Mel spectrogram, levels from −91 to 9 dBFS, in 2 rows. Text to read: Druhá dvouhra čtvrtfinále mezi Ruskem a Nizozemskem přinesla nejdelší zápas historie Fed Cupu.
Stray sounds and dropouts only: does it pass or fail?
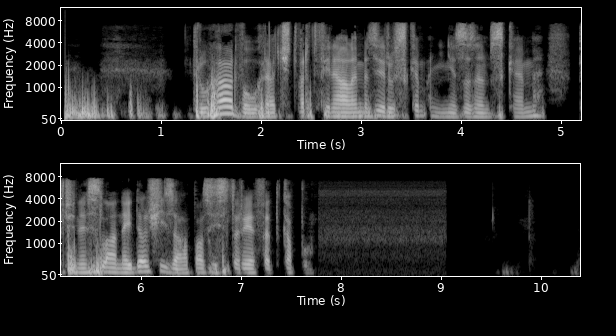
pass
